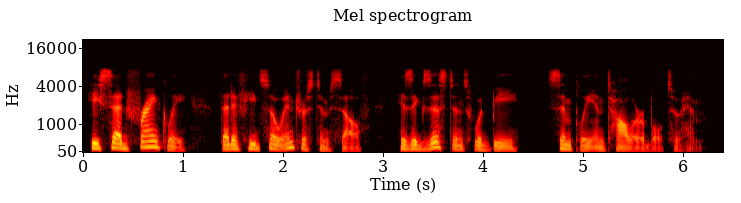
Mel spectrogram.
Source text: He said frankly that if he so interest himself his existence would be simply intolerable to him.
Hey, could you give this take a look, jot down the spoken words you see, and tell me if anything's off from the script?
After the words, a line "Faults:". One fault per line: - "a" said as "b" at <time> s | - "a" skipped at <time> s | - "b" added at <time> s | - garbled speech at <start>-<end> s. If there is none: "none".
He said frankly that if he so interest himself his existence would be simply intolerable to him.
Faults:
none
